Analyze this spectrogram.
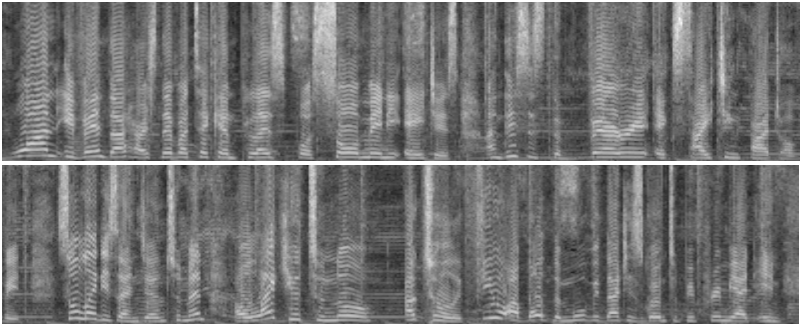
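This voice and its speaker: The recording has a dry sound with no echo and faint music in the background. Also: woman, high pitch for a woman. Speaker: TV presenter. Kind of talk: live event presenting. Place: street. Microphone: handheld.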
